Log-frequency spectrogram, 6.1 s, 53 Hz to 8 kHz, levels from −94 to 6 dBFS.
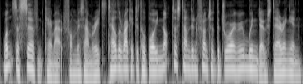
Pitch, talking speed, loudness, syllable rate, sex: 115 Hz, 255 wpm, -20 LUFS, 5.7 syllables/s, male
